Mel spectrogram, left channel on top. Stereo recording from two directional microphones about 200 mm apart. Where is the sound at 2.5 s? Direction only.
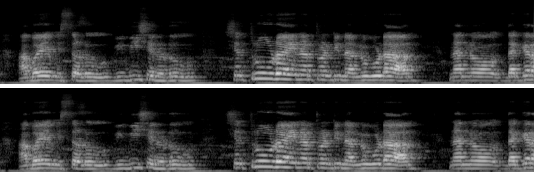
10° right (ahead or behind).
